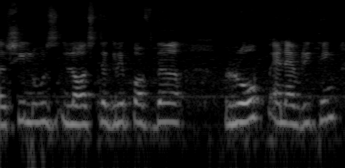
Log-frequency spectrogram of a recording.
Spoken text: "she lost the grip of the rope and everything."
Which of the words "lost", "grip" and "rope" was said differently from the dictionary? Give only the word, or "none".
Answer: none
